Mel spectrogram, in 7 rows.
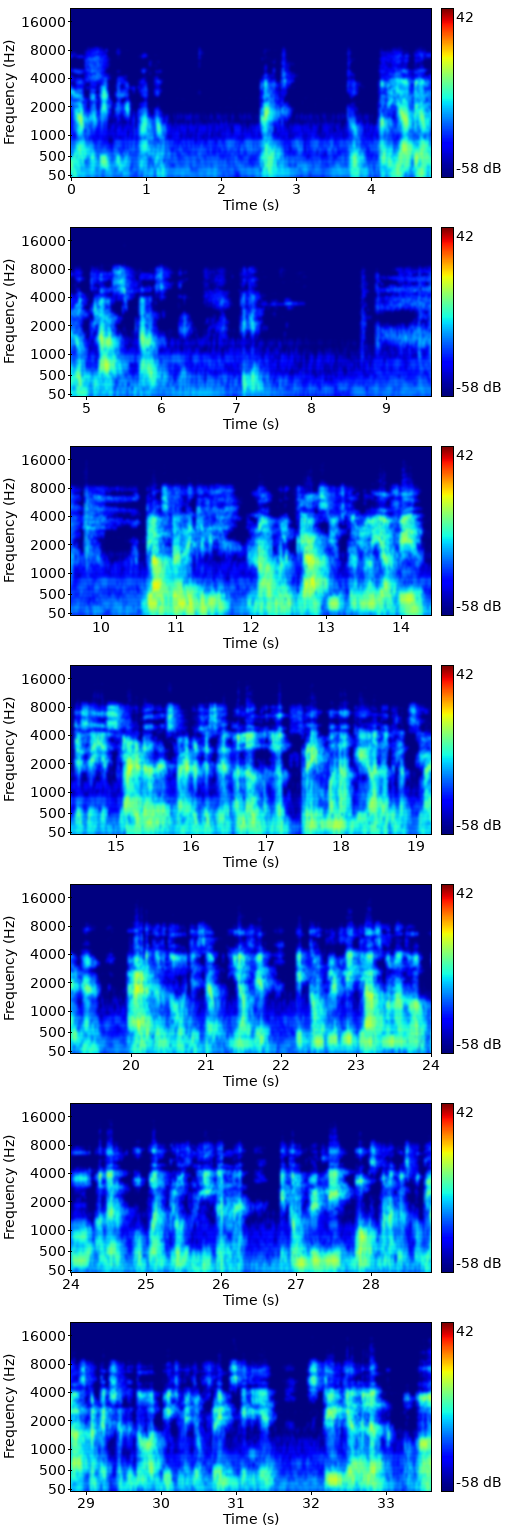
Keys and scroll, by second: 0.1 Delete.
